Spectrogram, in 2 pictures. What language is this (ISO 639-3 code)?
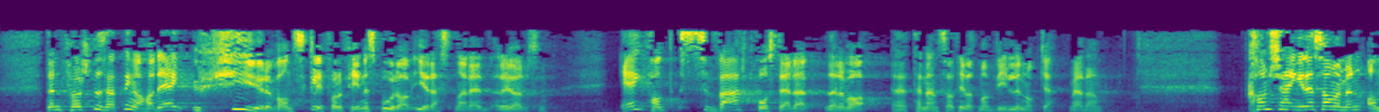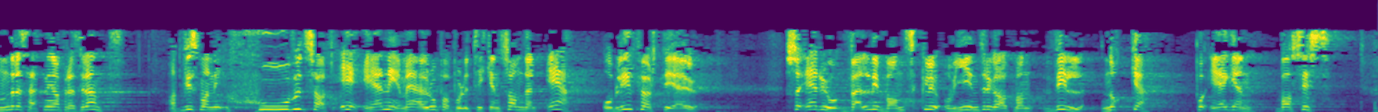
nno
